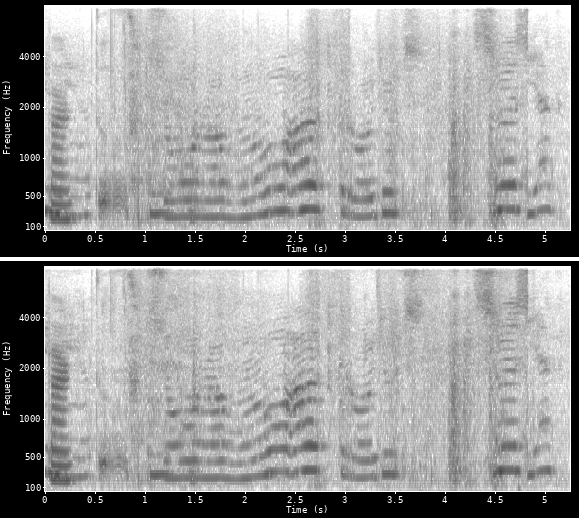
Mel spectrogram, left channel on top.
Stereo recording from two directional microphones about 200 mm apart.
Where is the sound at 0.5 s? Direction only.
45° left (ahead or behind).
